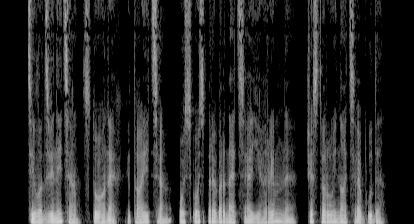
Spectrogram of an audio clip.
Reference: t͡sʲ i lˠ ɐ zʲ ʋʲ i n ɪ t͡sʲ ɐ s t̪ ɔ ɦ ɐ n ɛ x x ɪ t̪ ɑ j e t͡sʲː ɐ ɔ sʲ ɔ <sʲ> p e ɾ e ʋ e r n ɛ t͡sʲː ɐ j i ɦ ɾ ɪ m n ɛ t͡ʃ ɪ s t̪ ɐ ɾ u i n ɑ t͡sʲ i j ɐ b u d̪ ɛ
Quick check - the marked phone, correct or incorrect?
correct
